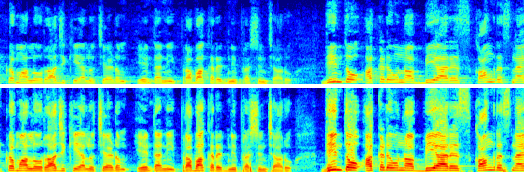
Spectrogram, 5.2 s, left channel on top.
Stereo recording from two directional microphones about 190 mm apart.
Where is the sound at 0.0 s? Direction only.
35° right (ahead or behind).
